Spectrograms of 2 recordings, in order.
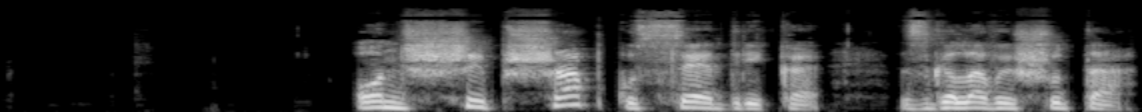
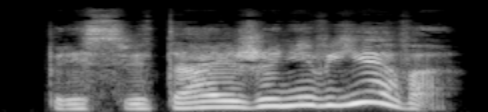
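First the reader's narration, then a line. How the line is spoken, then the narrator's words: Exclaiming. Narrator (Russian): воскликнул Фрон-де-Бёв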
